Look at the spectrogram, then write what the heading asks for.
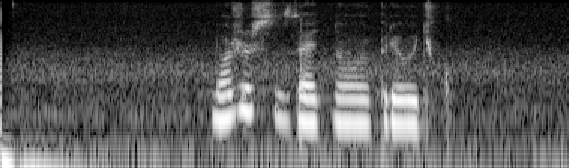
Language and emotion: Russian, neutral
